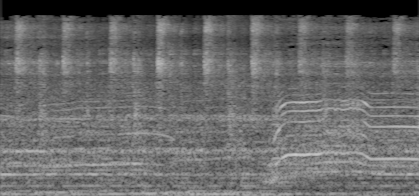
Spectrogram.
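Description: Electronic dance music from a live DJ set over a club sound system, with a heavy, steady bass beat. A held melodic note glides up and sustains about three seconds in.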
